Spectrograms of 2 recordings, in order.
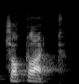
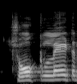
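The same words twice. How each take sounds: First: चॉकलेट with a short "lat" ending; correct pronunciation. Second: चॉकलेट ending in a long "layt"; wrong pronunciation. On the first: Teacher showing the right form, चॉकलेट ending in short "lut". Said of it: "उच्चारण है बेटा ऐसा आएगा". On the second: Teacher rejecting the usual reading, चॉकलेट with "layt". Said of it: "चॉकलेट नहीं होता है". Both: Shown as a demonstration.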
